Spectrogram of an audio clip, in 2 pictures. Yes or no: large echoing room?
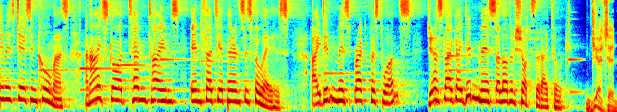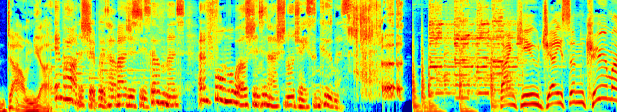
no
